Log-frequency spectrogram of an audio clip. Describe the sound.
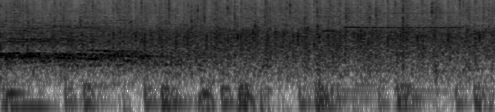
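A live studio audience on the University of Louisville campus applauds, a dense, steady wash of many hands clapping that fills the whole stretch without a break.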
